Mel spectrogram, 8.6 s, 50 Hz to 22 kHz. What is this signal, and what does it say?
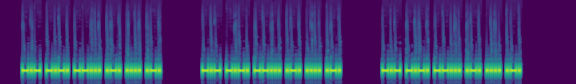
Morse code, heard as a keyed tone, about 40 wpm, 700 Hz. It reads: KC7RHR KC7RHR KC7RHR
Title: USA Call Signs - 6 Characters - Repeated 3x - 40wpm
